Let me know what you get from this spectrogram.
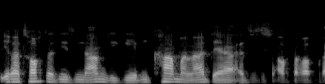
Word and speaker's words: Kamala: It's Kamala. Just, Kamala. Yeah, just think of like a comma and add a la.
